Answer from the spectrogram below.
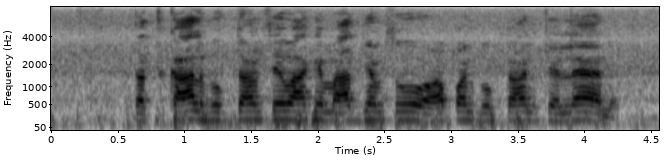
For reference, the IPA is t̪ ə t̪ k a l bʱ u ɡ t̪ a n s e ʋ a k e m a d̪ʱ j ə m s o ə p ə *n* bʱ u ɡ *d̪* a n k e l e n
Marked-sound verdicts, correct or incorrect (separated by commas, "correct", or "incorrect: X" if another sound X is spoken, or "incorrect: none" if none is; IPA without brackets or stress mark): correct, incorrect: t̪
